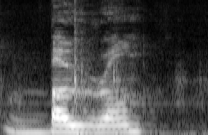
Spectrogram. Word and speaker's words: bodhrán: How is the name of the traditional Irish drum pronounced bodhrán actually spelled?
